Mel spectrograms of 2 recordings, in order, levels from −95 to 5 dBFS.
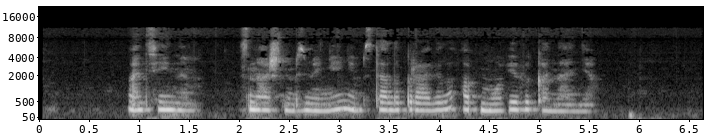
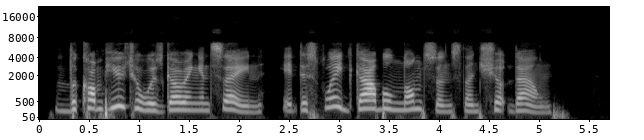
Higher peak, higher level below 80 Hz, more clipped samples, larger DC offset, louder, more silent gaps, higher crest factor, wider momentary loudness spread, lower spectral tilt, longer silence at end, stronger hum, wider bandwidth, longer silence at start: first, -4 dBFS vs -10 dBFS; first, -52 dBFS vs -58 dBFS; neither; neither; first, -21 LUFS vs -30 LUFS; second, none vs 2.30-2.39 s; about the same, 18 dB vs 22 dB; first, 20 LU vs 14 LU; about the same, -4.5 dB/octave vs -4 dB/octave; first, 0.7 s vs 0.45 s; neither; first, 11.5 kHz vs 7.2 kHz; first, 0.9 s vs 0.15 s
